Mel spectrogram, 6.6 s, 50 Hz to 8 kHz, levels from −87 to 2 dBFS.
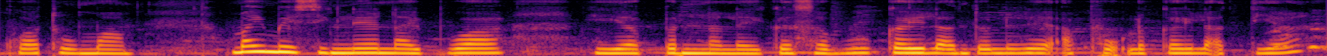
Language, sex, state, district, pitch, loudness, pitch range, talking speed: Wancho, female, Arunachal Pradesh, Longding, 220 Hz, -14 LUFS, 215-230 Hz, 155 wpm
